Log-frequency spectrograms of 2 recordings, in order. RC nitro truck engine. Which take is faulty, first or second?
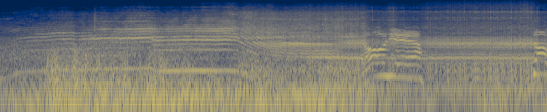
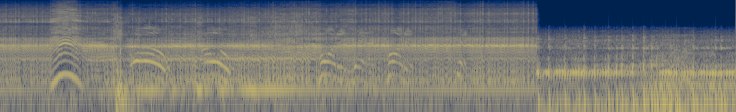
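second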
